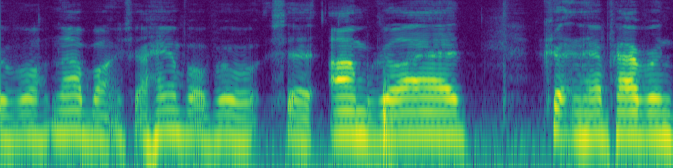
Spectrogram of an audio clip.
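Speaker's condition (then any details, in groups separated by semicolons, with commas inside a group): ALS; bulbar-upper onset, tongue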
